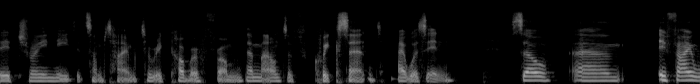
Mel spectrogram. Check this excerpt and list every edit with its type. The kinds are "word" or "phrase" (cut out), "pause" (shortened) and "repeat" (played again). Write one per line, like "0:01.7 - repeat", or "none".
0:05.6 - pause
